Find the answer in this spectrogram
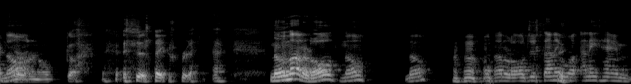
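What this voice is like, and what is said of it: Northern Irish accent. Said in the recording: “has the fine northern Irish ... accent.”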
